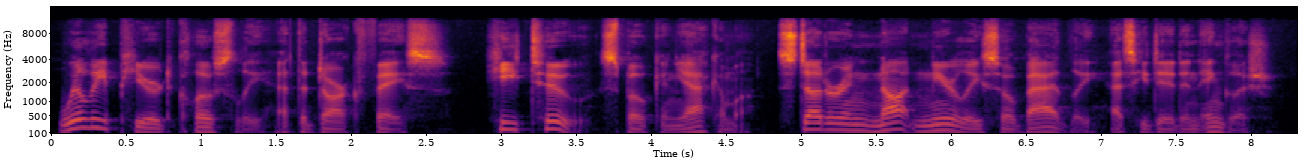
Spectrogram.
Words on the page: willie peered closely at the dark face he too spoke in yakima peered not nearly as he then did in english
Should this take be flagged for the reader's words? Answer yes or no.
yes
